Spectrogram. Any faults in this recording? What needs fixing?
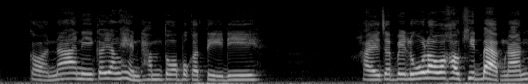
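Nothing here needs fixing, since no faults turn up anywhere in this bit of speech.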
